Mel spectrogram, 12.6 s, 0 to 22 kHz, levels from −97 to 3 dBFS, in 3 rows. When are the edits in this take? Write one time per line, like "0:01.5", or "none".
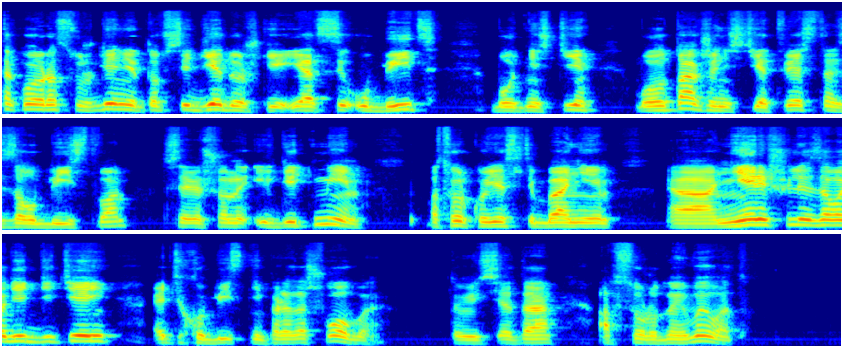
none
